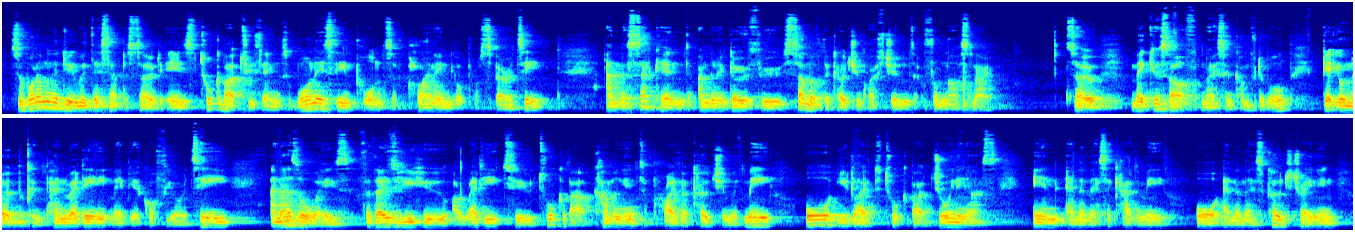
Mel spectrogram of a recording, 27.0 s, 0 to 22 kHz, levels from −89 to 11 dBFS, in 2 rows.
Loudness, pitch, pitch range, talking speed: -22 LUFS, 90 Hz, 85-100 Hz, 200 wpm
